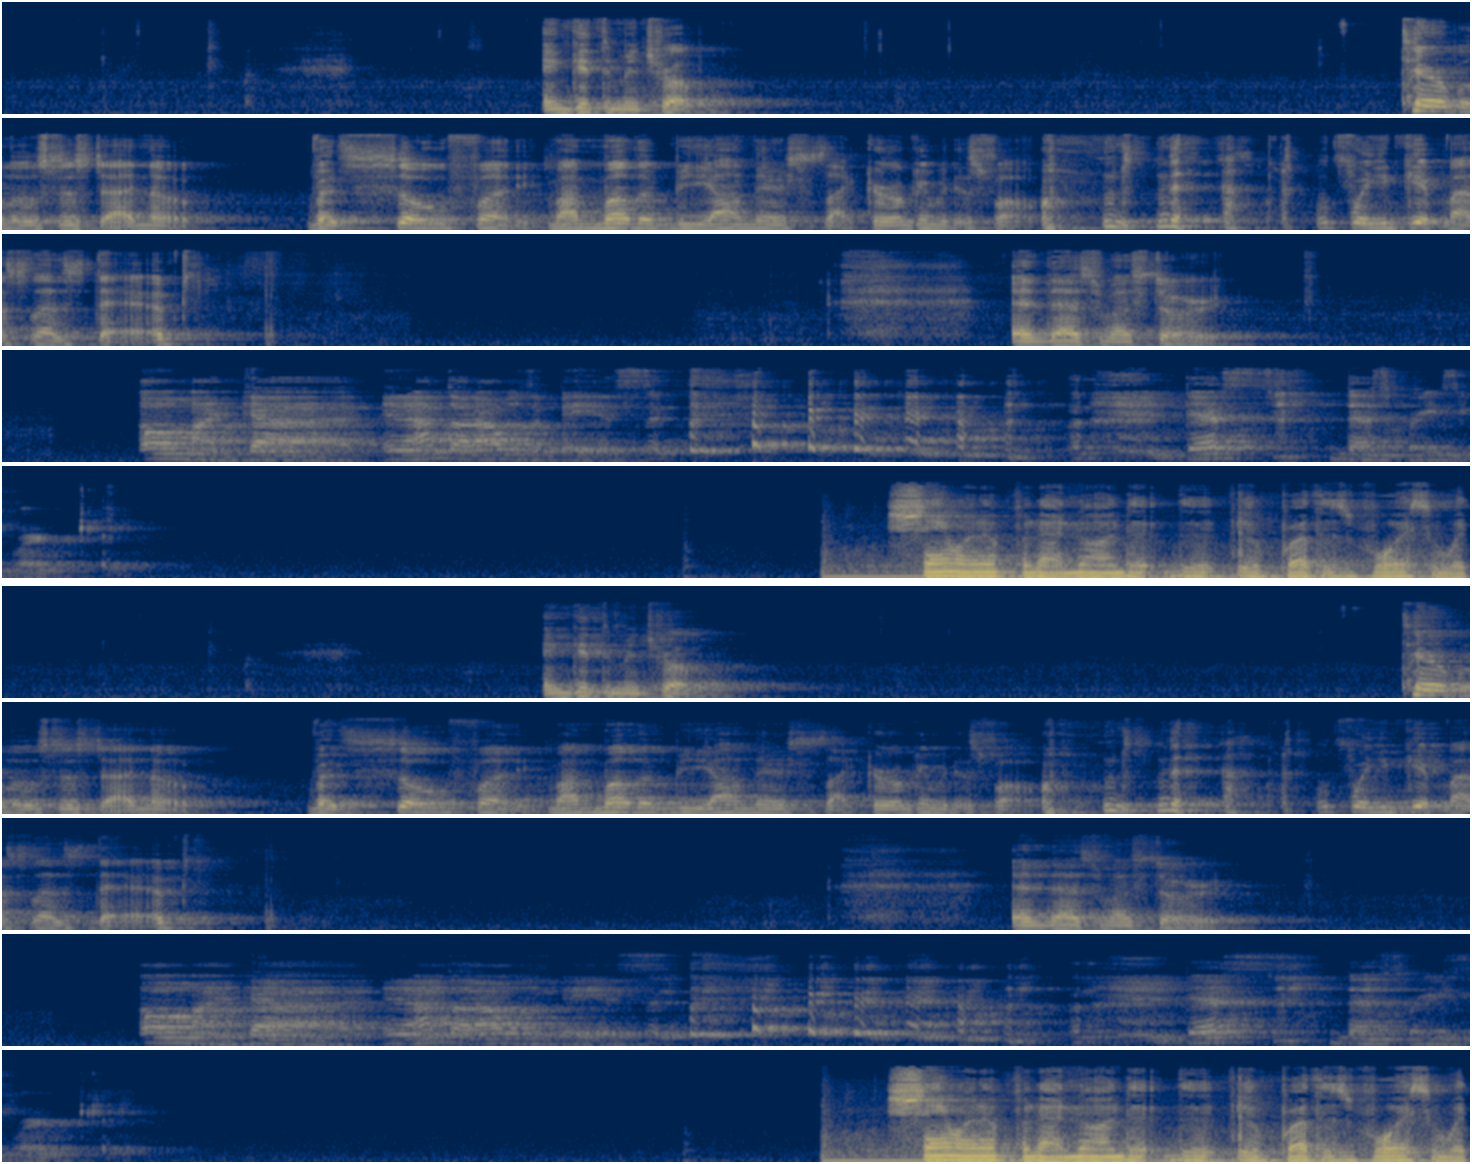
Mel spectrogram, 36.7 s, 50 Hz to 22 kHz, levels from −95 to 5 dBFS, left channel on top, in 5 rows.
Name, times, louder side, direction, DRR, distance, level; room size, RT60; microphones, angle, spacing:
voice 1, 2.7-3.6 7.0-8.3 8.9-13.6 13.9-15.6 18.9-20.8, left 3 dB, 90° left, 1.4 m, -36 dB
voice 2, 22.7-29.6, left 2 dB, 70° left, 6.4 m, -46 dB
voice 3, 33.5-36.7, right 2 dB, 25° right, 0.8 m, -24 dB
25.0 x 15.0 x 9.9 m
head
